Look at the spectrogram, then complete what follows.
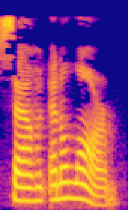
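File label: "sound an alarm", English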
